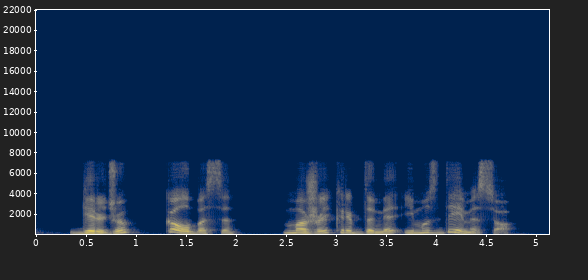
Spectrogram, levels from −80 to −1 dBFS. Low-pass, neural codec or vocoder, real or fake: 7.2 kHz; codec, 16 kHz, about 1 kbps, DyCAST, with the encoder's durations; fake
